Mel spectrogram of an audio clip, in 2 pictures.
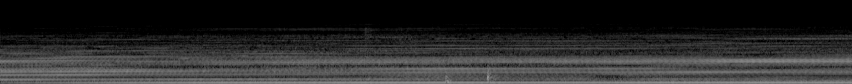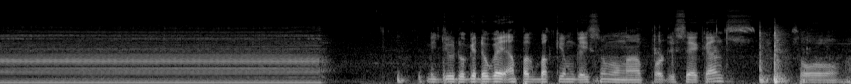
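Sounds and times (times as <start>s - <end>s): vacuum sealer pump humming: 0.0s - 12.8s.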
